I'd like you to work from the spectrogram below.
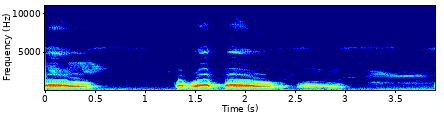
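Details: Spotted dove cooing loudly, played to trigger song in kept doves: a long falling coo, a pause, then a quick double note, another drawn-out coo and a softer trailing one.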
